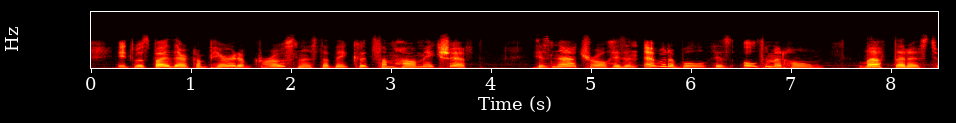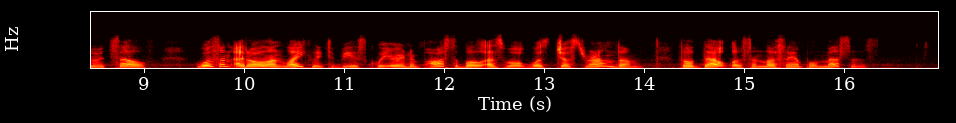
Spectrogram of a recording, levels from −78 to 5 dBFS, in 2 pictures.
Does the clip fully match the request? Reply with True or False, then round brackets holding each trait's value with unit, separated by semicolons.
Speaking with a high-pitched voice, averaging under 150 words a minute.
False (235 Hz; 165 wpm)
